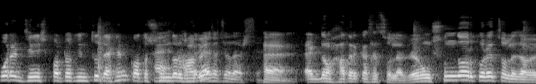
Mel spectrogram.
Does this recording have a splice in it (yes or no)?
no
